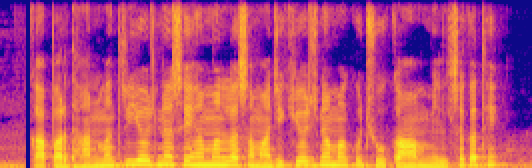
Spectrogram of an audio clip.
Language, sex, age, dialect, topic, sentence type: Chhattisgarhi, male, 18-24, Western/Budati/Khatahi, banking, question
